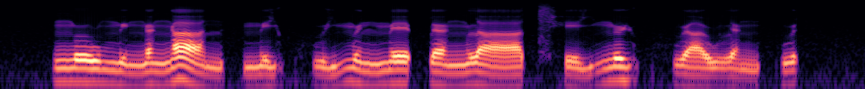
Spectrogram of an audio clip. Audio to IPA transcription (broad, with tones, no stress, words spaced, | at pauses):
ŋo˧wmɪ˨˧ŋɐ˨˥ŋaː˨n | me˨jkʷʰe˨˥j mɵ˨˧nmɛː˧p̚lɐ˨˧ŋ laː˨˧ t͡sʰe˨˥jŋɵ˥ɥ kʷʰaː˧wlɐ˨ŋ kʷɐ˥t̚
